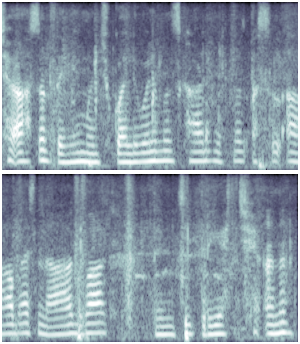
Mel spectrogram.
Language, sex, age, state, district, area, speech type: Kashmiri, male, 18-30, Jammu and Kashmir, Pulwama, urban, spontaneous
